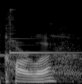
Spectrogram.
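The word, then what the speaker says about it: Karlya: Um, so her name is Carla, but with like a k a r l y a strange spelling to it. Um, the y is silent.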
